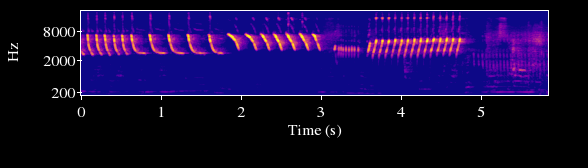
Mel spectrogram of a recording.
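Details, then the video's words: Domestic canary in long lively song, with cuit cuit notes and rolling ngerol phrases, used to coax young birds into singing. Bright downslurred whistles repeat several times a second, then a short buzzy note and a fast high trill, over faint low background sounds. "KENARI GACOR PANJANG CUIT CUIT NGEROL NEMBAK ‼️ Perangsang Kenari Paud belajar bunyi GACOR"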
